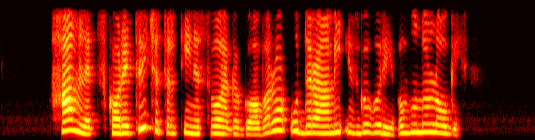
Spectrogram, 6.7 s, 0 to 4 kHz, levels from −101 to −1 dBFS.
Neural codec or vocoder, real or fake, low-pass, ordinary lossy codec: codec, 16 kHz in and 24 kHz out, 1 kbps, XY-Tokenizer; fake; 3.6 kHz; none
